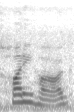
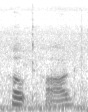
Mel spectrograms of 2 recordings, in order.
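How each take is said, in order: First: The first word is said with two syllables. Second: The first word is said with one syllable. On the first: The speaker calls it right. "they corrected me. This is pronounced Haughty Hog" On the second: The speaker calls it wrong. "I mispronounced it when I said it. I, I thought it was Haute Hog"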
